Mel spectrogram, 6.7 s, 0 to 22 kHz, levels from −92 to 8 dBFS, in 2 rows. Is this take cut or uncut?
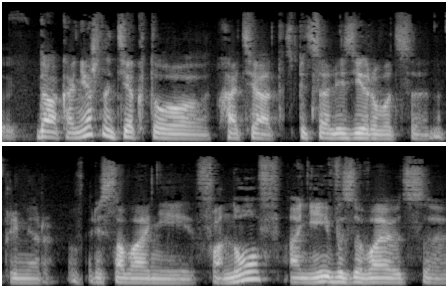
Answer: uncut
